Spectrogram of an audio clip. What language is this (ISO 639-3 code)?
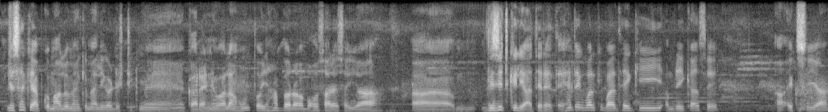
urd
